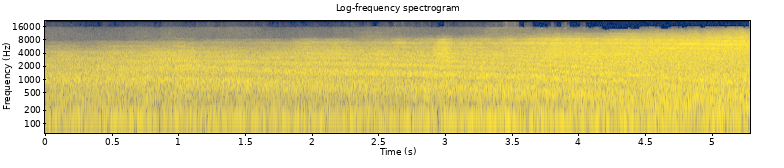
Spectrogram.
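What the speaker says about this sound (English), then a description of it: "This is Southwest Airlines 1438 coming in from Sacramento on a 737-800" Southwest Airlines Boeing 737-800 at LAX, a loud steady jet engine roar that swells slightly and holds continuously, no speech over it.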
